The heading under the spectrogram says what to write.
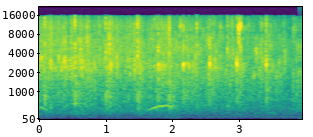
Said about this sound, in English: If you believe it, clap your hands to the Lord.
